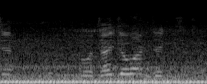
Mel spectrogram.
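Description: Diesel tractor engine idling with a steady low drone.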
